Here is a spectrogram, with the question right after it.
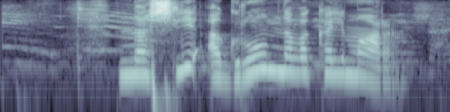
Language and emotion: Russian, positive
